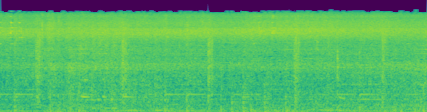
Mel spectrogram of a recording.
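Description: Steady loud rush of a mountain torrent through a narrow rock gorge, with a few faint knocks.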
